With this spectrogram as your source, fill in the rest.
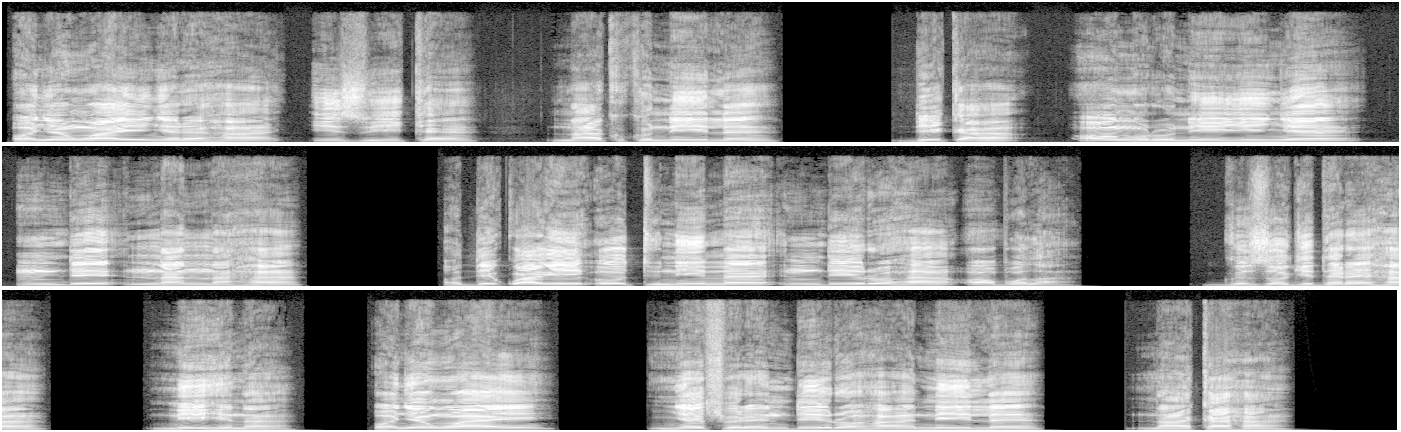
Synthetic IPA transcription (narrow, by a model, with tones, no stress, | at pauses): o˦ɲe˦ŋʷa˨ɲɪ˦ɲe˨ɾe˨ɦa˦i˦zu˨i˦ke˦ | na˦kʊ˨kʊ˨niː˦le˦ | dɪ˦ka˨ | ɔ˦ŋʊ˨ɾʊ˨ni˦ɦi˦ɲe˦ | n̩˦dɪ˦n̩˦na˨n̩˦na̰˨ɦa˦ | ɔ̰˨dɪ˦kʷa˦ɣɪ˦o˦tu˨ni˦me˦n̩˦dɪ˦ɾo˦ɦa˦ɔ˦bʊ˦la̰˨ | ɡu˨zo˦ɡi˨de˨ɾe˦ɦa˦ | ni˦ɦi˨na̰˨ | o˦ɲe˦ŋʷa˨ɲɪ˦ | ɲe˦fe˨ɾe˨n̩˦dɪ˦ɾo˦ɦa˦niː˦le˦ | na˨a˦ka˦ɦa˦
